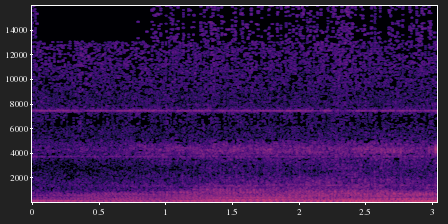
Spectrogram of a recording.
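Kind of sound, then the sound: vehicle, car engine running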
